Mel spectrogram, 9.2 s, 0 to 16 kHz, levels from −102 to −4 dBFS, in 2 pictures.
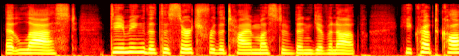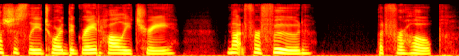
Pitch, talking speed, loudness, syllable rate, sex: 215 Hz, 185 wpm, -19 LUFS, 4.6 syllables/s, female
